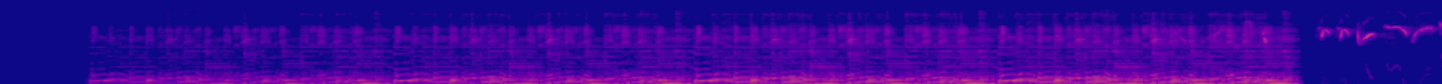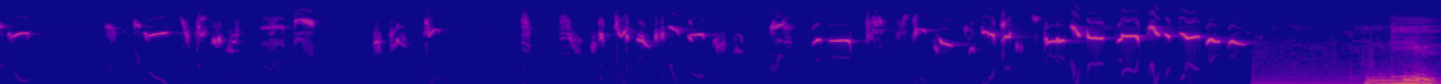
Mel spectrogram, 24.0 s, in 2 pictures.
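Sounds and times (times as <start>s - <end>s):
songbird singing: 11.0s - 15.8s, 16.4s - 23.6s.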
